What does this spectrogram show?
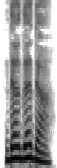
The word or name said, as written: ದಗದ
